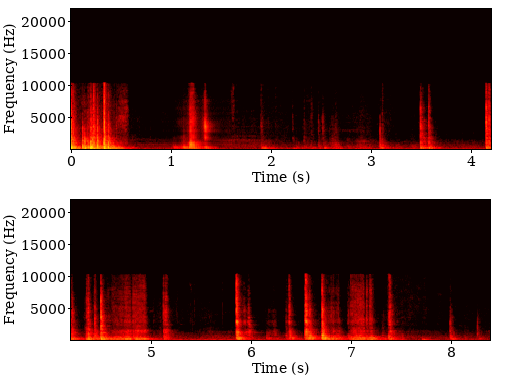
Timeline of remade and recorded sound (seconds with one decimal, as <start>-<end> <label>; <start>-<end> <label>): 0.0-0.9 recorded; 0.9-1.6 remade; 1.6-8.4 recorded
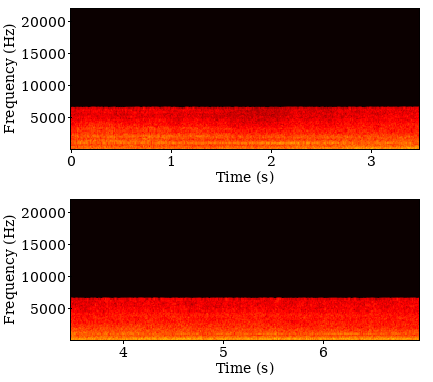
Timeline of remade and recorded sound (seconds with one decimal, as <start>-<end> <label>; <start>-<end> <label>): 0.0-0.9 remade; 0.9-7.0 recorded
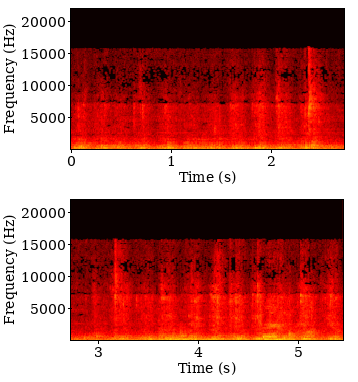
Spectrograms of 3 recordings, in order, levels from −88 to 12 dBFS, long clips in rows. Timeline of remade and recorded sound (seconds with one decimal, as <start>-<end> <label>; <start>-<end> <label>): 0.0-0.9 recorded; 0.9-4.2 remade; 4.2-5.5 recorded

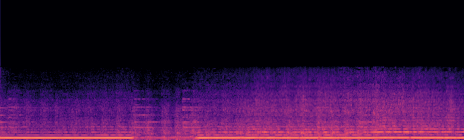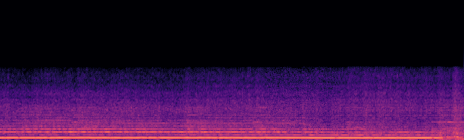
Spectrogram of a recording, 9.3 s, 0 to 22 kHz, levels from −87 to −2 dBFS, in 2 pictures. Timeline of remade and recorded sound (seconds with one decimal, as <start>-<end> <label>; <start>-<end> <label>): 0.0-2.4 recorded; 2.4-3.4 remade; 3.4-4.1 recorded; 4.1-7.3 remade; 7.3-8.0 recorded; 8.0-9.3 remade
